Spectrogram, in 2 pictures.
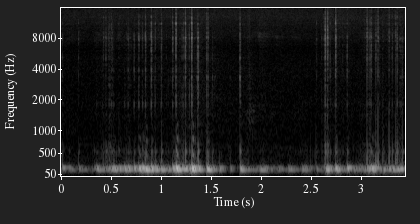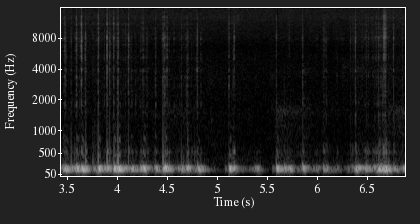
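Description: Long painted fingernails scratch the bare metal mesh grille on the hollow head of a small Blue Yeti Nano USB microphone. The result is a dense, rapid scraping that comes through mostly as a deep, boomy rumble with faint bright ticks. The scratching runs almost continuously, with brief pauses near the five-second mark.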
